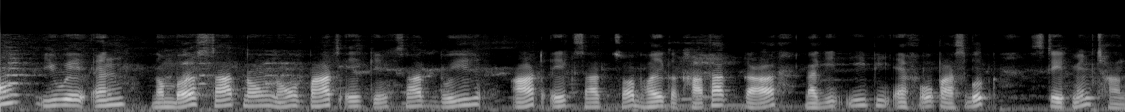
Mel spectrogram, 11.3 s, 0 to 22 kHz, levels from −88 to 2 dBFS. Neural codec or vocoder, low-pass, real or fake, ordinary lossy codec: autoencoder, 48 kHz, 128 numbers a frame, DAC-VAE, trained on Japanese speech; 7.2 kHz; fake; MP3, 48 kbps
